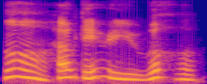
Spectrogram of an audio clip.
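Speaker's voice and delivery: high, pearl-clutching mock outrage; mock offended gasp. Mocking flexers who get offended, in a high mock voice. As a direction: toss it off like a scandalized diva. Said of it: "always ends up being like".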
